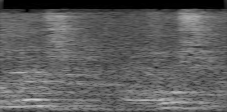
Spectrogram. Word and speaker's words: Luffy: Se escreve Luffy, mas os japoneses falam Ruffy.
